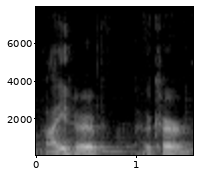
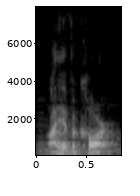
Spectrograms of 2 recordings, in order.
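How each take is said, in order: First: It is said with a Japanese accent. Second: It is said with a native English accent. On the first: The speaker calls it wrong. "I have a car みたいになっちゃう" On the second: The speaker calls it right. "日本人が例えば I have a car って言おうとすると"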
